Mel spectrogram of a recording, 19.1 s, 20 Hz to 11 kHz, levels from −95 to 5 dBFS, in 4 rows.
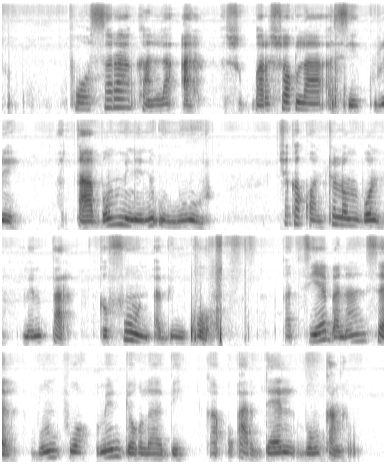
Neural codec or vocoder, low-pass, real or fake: vocoder, 22.05 kHz, 80 mel bands, WaveNeXt; 9.9 kHz; fake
